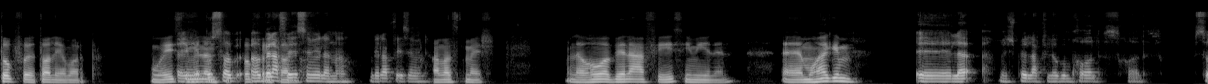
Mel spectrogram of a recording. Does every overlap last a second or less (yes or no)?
no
